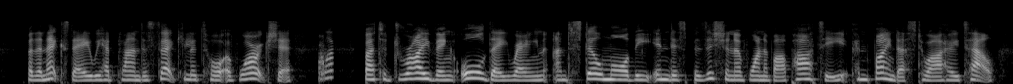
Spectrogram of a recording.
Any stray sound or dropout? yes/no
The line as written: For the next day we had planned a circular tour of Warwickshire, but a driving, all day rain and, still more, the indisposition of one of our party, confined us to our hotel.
yes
